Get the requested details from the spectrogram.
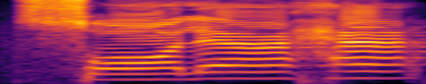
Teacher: صاد جو ہے کلرفل ہے، اس کو ہم نے موٹا پڑھنا ہے، اس کی جگہ ہم نے سین نہیں پڑھنا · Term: صاد کو موٹا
